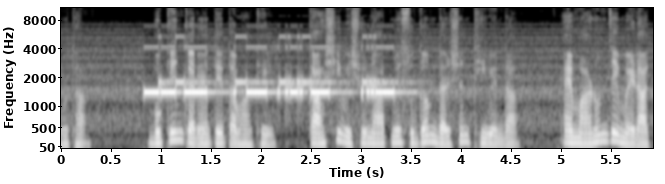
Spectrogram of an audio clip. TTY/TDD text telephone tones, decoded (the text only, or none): OTHER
